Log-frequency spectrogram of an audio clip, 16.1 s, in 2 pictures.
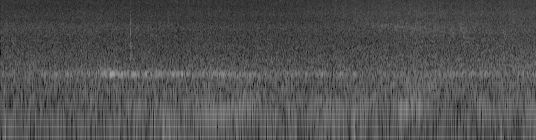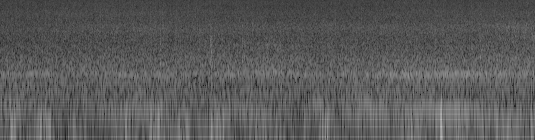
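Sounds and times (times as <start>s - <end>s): distant electric locomotive hum: 0.0s - 16.0s
steady hiss: 0.0s - 16.0s.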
